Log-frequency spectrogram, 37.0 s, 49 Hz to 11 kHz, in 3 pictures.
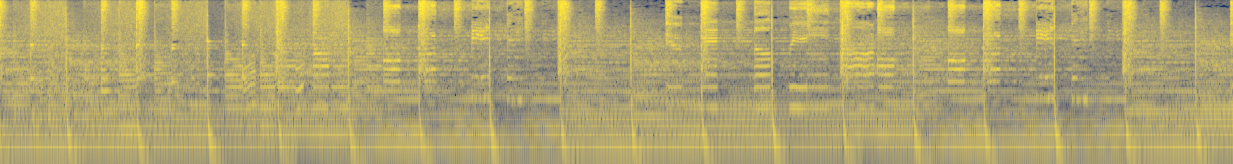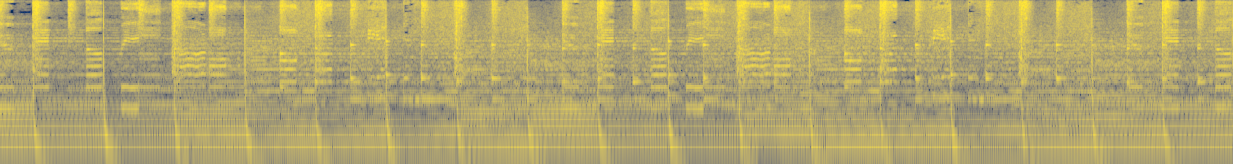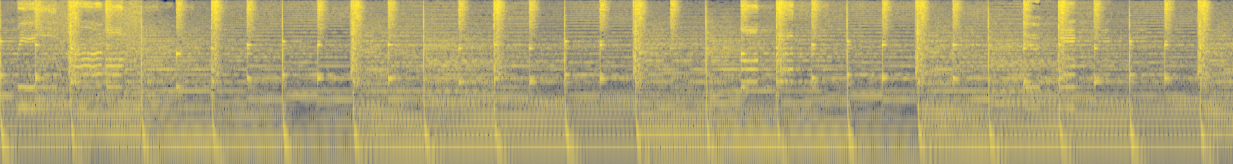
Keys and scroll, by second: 0.3 KP_1, 7.2 shift+Page_Down, 10.0 KP_0, 16.1 space, 26.9 space, 29.7 space.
